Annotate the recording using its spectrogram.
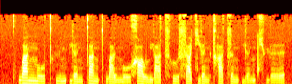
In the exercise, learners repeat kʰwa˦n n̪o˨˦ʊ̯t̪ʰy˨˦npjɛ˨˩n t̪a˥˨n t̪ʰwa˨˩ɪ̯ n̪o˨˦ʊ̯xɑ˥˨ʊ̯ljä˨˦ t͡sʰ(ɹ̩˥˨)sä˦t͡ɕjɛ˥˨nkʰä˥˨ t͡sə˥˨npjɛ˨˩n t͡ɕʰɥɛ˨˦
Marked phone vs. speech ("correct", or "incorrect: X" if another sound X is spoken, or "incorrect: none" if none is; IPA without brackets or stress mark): correct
